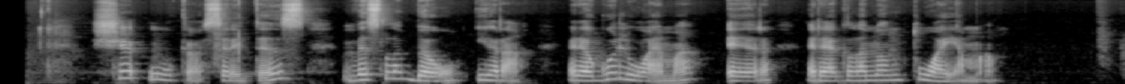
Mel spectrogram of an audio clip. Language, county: Lithuanian, Vilnius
